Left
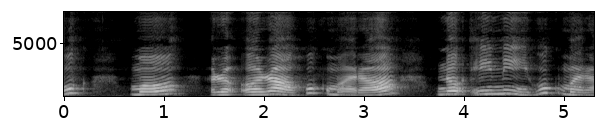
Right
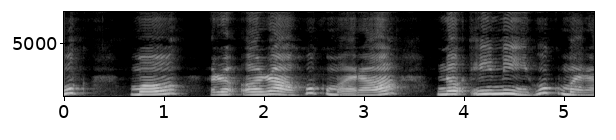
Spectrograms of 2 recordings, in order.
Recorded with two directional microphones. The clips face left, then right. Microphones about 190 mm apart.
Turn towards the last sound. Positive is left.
turn(degrees=-40)  # may be behind; listen again after turning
